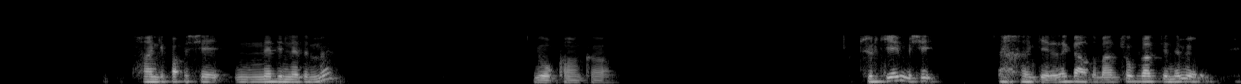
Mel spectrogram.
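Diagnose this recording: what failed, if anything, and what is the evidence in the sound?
The codec stage failed: the whole speech recording has passed through the iLBC codec. A spectrogram shows a hard ceiling at 4 kHz for the entire clip, with nothing above it. The audible damage is rough, slightly synthetic speech. iLBC codes each frame's excitation independently of the previous one, and that roughness fits its 20 ms, 15.2 kbps mode. On a zoomed waveform, the fine detail also looks smoothed.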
